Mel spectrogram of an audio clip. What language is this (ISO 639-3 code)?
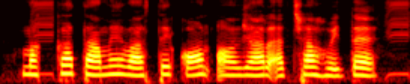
mai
